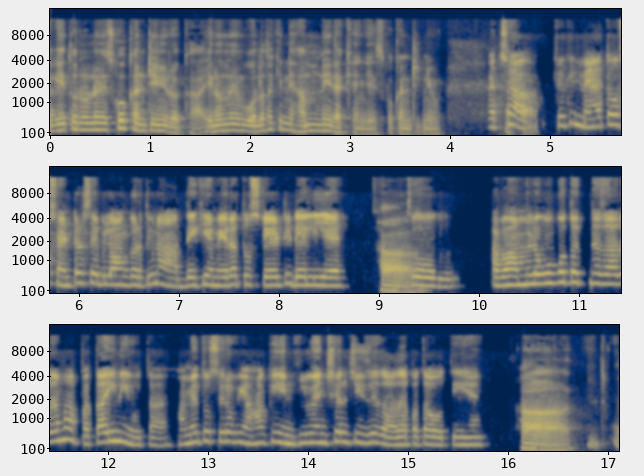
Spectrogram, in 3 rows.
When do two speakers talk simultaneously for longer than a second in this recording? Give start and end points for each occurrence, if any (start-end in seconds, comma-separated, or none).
none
